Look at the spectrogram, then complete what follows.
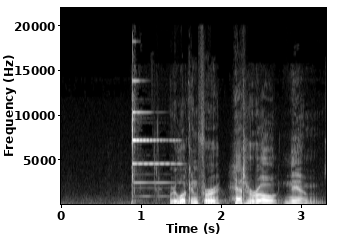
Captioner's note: bell rings, time expires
